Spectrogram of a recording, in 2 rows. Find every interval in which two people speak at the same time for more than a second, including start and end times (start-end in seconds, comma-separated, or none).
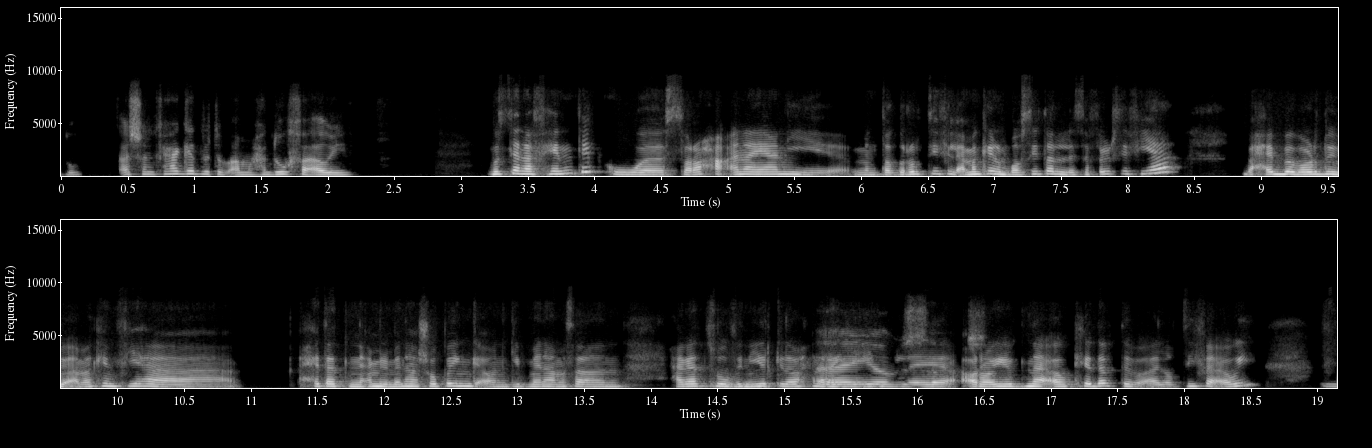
15.3-16.6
